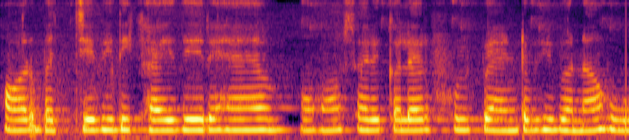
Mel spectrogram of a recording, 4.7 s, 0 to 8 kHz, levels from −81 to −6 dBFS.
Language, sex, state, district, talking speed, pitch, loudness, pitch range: Hindi, female, Chhattisgarh, Raipur, 180 wpm, 230 Hz, -14 LUFS, 225-235 Hz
